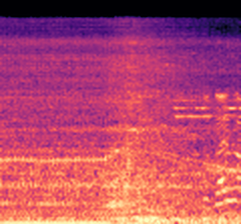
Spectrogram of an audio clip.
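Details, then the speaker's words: Suzuki Gixxer SF motorcycle, earlier misdiagnosed by several mechanics: a loose metallic clatter rides over the exhaust note as revs rise and fall. Cam chain tensioner noise, the tensioner not holding the chain tight. "तो guys य ये sound है इस sir ऐसा sound आ रहा है तो इसमें बताऊंगा किस चीज की दिक्कत है"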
